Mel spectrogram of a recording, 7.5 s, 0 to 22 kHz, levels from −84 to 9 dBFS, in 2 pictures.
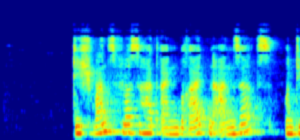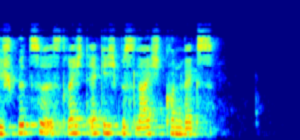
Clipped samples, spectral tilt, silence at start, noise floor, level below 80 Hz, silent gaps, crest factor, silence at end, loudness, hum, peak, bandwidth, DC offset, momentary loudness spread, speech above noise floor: under 0.1%; -3.5 dB/octave; 0.9 s; -76 dBFS; -62 dBFS; none; 16 dB; 1.1 s; -16 LUFS; none; -2 dBFS; 9.6 kHz; under 0.1%; 3 LU; 60 dB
